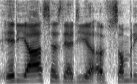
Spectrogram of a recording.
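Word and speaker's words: idios (ἴδιος): If you look in the Greek, if you transliterate that word own, you take the Greek word and you pronounce it like in English, it's the word idios. Sounds a lot like idiot, doesn't it?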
